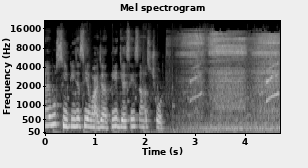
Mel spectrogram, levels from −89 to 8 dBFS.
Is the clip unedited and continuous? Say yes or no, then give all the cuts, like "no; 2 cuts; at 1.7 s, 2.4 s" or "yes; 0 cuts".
no; 1 cut; at 2.4 s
